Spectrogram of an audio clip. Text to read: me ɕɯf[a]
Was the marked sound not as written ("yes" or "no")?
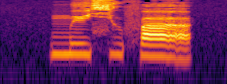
no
